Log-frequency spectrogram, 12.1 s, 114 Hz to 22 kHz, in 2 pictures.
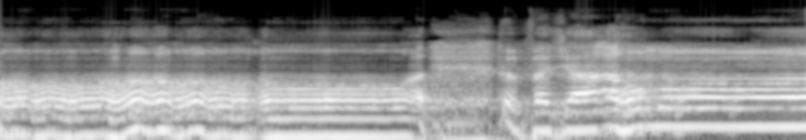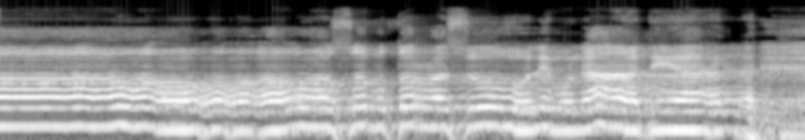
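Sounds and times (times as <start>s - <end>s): man chanting in held notes: 0.0s - 12.0s.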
